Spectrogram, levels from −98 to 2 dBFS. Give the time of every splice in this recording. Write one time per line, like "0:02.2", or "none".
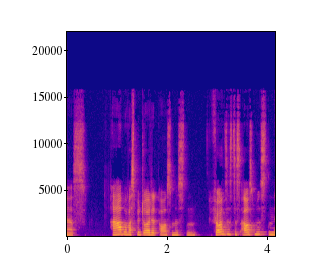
none

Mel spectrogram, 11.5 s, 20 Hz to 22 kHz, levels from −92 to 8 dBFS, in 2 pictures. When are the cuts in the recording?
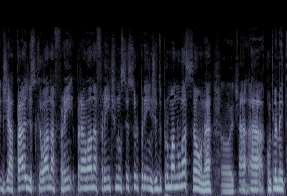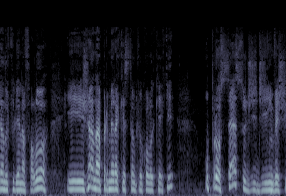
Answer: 0:04.4
0:07.6

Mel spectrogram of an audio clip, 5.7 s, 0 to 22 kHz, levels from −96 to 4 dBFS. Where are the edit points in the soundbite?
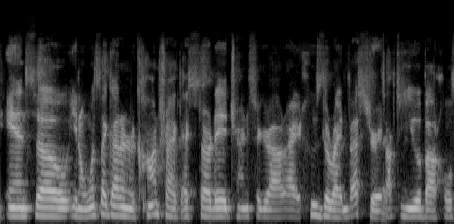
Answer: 0:04.8

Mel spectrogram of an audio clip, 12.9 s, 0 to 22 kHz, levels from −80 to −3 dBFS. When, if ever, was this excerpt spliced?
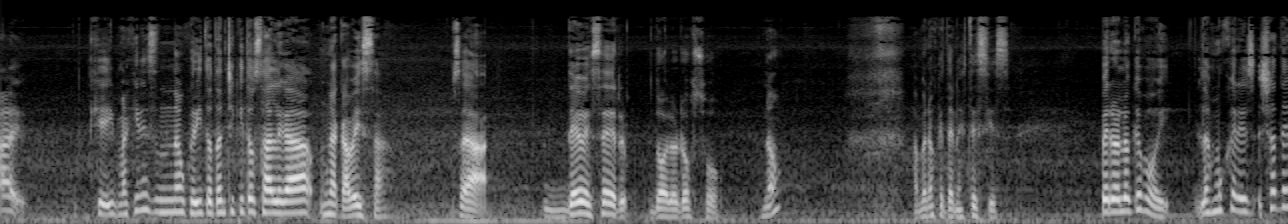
none

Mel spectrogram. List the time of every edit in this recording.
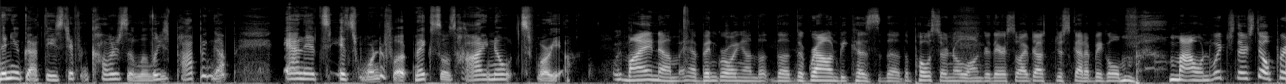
none

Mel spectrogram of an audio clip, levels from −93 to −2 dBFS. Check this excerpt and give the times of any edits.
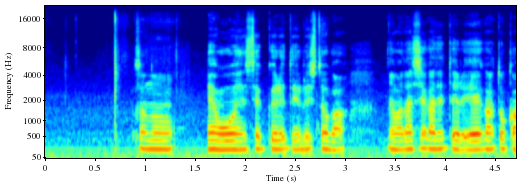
0:01.6

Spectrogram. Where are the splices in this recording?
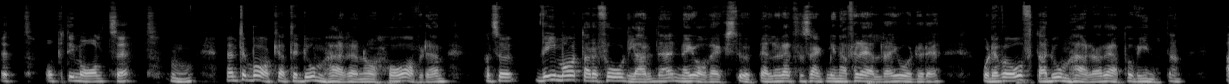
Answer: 0:05.2

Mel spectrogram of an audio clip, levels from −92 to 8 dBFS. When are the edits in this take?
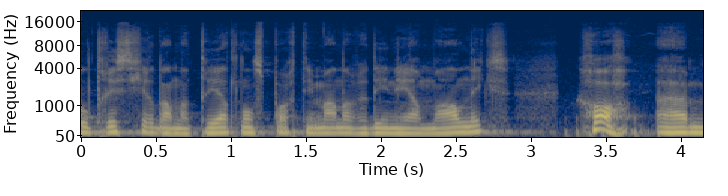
0:03.1

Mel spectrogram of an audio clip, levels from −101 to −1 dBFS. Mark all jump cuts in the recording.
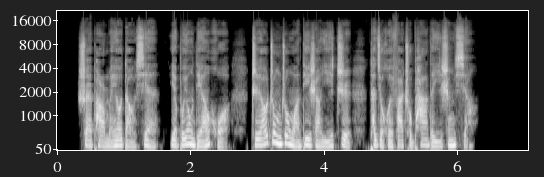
none

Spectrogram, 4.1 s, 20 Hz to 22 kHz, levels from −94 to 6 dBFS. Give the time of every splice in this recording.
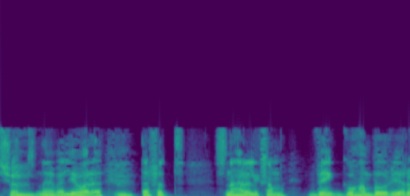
none

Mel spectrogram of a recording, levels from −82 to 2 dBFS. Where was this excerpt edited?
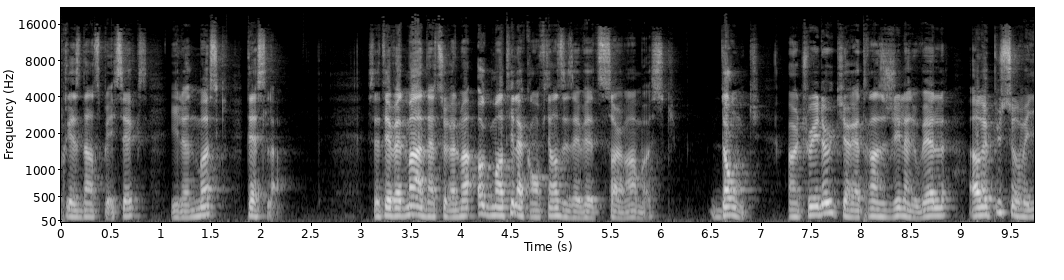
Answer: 0:01.8

